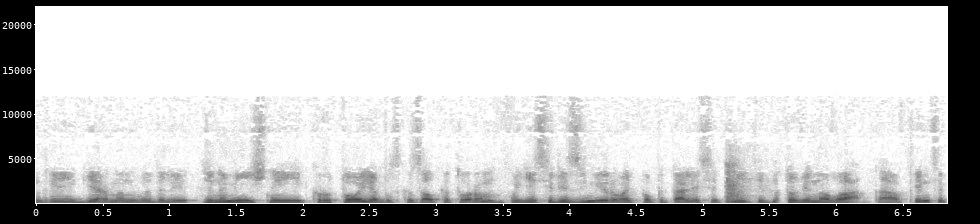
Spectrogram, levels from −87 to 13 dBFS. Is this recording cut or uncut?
cut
